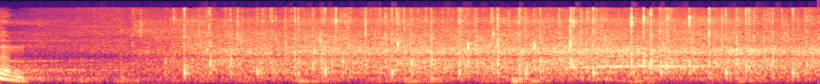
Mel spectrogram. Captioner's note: audience applauding; audience cheering and applauding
